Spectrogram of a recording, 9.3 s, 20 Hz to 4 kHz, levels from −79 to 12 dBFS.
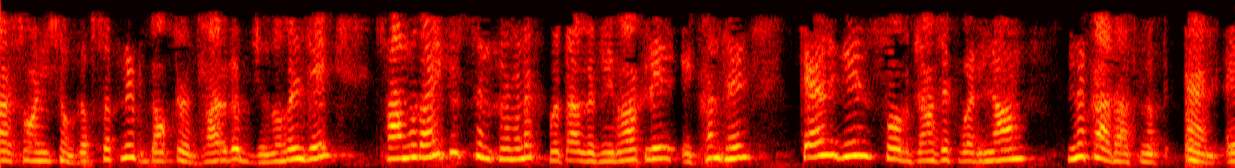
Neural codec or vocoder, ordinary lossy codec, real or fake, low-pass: codec, 44.1 kHz, 2.6 kbps, DAC; MP3, 24 kbps; fake; 3.6 kHz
